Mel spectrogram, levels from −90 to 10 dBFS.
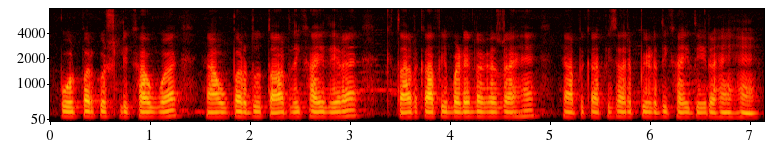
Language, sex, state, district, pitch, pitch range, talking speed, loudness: Hindi, male, Chhattisgarh, Bilaspur, 130 Hz, 125-130 Hz, 245 wpm, -31 LUFS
